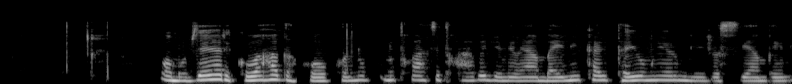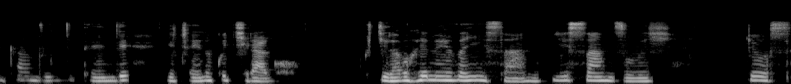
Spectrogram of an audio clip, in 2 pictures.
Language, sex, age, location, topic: Kinyarwanda, female, 18-24, Musanze, government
